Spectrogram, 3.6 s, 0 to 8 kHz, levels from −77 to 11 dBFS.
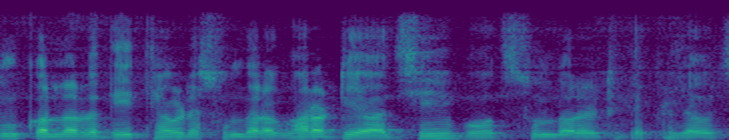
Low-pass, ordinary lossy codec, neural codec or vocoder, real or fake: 7.2 kHz; none; codec, 44.1 kHz, 7.8 kbps, DAC; fake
